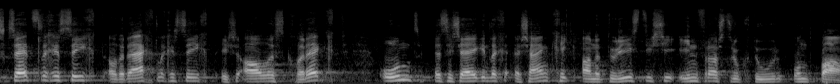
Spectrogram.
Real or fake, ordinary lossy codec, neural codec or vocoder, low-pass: real; none; none; 14.4 kHz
